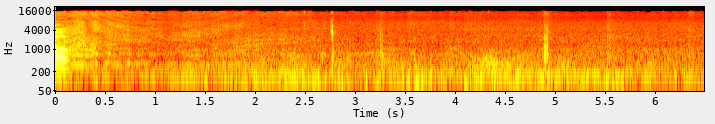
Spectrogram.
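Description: Wind buffeting the microphone, an uneven low rumble, after the tail of a drawn-out exclaimed "oh" at the very start; a couple of faint clicks fall near the middle and shortly before the end.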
